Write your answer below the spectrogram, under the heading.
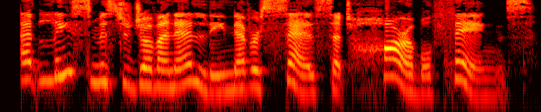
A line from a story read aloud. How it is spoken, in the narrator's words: she cried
